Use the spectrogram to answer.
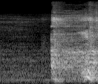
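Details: Single loud, harsh cough burst after a quiet moment, from a person saying they have colds and sinus infections, not the flu; cough.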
